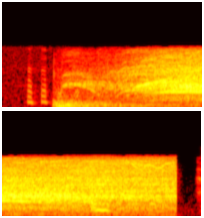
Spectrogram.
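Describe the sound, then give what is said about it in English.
An audience breaks into loud, sustained applause after a woman's story about thinking she had been left behind; it swells over a second and holds steady for about four seconds, with cheers and whoops mixed into the clapping, then cuts off abruptly. “Hey, you guys applauding because she thought she was left behind, or, you know, what are y'all applauding at there?”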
